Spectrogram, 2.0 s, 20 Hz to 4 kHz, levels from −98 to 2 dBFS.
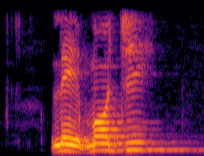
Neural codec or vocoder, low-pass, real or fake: none; 3.6 kHz; real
